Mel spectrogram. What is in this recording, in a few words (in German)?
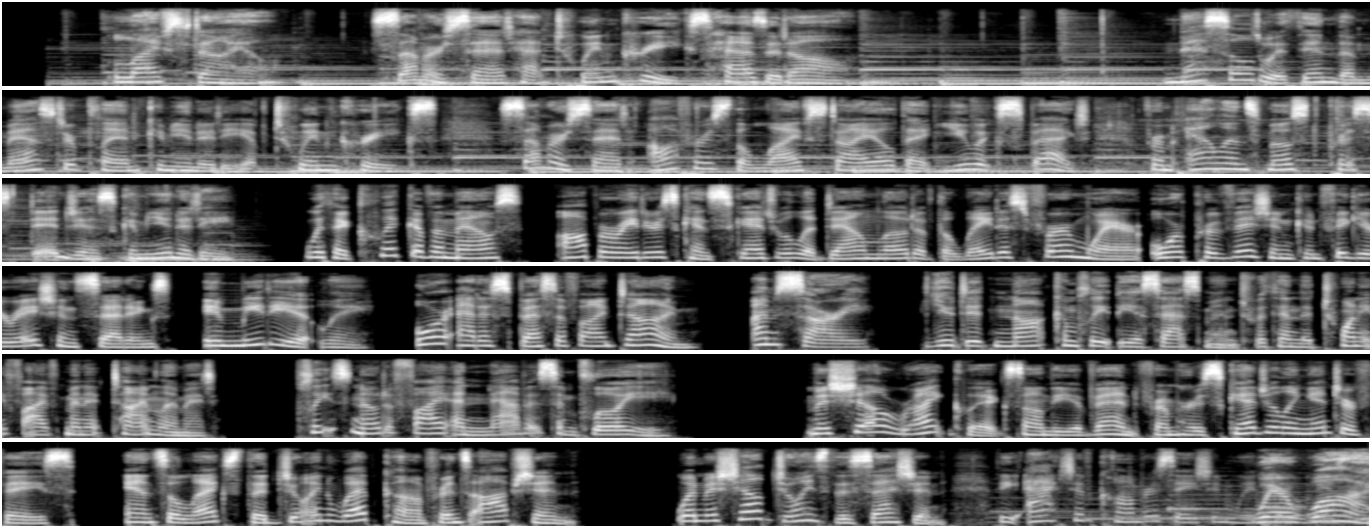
usa female filmvertonung sprecher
